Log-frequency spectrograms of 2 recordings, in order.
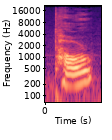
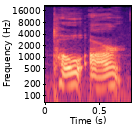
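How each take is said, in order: First: "头" as one r-coloured syllable, tour; combined erhua syllable. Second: "头儿" apart as tou, then er; two separate syllables. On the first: Teacher combining two characters, "头" with merged r. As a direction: blend an r onto the end of "头". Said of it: "the sounds of these two characters are combined". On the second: Teacher contrasting the unmerged reading, "头儿" in two syllables. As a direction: sound both characters of "头儿" without blending. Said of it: "instead of". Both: Shown as a demonstration.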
